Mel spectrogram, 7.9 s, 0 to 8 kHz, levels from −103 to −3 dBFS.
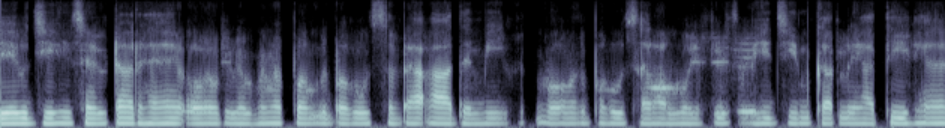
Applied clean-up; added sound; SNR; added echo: neural diffusion model UNIVERSE++.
